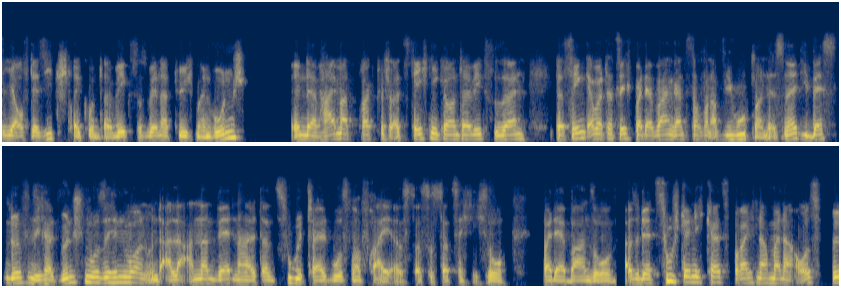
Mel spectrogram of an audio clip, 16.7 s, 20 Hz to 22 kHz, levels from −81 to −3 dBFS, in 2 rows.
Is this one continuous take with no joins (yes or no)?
no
